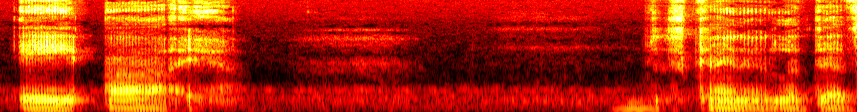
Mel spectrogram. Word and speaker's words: Ai: Interestingly enough, in the Old Testament, and it's kind of also mentioned in Deuteronomy, there's a there is uh uh the king of I, okay, which is the king, and it is spelled AI.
